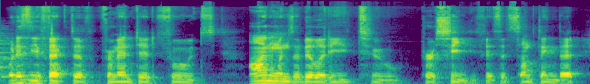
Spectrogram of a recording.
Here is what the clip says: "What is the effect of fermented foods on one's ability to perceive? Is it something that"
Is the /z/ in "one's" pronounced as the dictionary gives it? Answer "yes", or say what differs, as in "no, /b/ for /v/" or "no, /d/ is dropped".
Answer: yes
